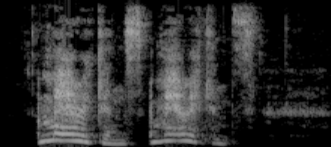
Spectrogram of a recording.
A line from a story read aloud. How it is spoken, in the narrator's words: someone exclaim with glee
